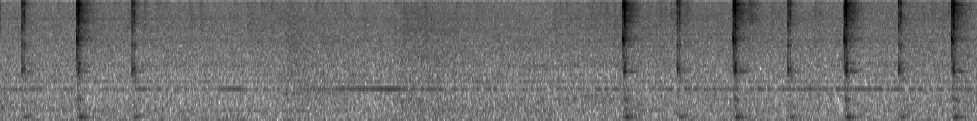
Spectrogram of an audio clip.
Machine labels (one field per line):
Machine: valve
